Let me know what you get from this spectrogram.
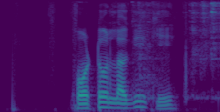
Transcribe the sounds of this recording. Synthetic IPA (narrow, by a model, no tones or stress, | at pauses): pʰoːʈoːləɡiːki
